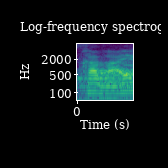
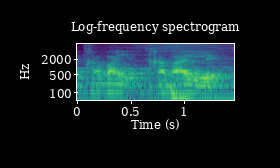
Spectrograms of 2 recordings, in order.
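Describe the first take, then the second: First: The word ends in a long I sound. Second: The word ends with L and E sounds. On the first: The speaker calls it right. "como se fosse um I mais longo" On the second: The speaker calls it wrong. "Não pronuncia nem o L nem o E"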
